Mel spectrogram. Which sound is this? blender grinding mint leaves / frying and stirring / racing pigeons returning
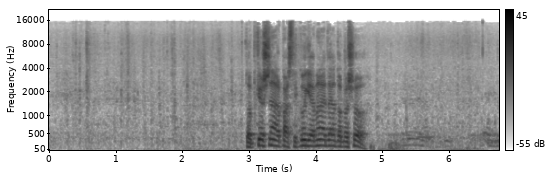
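racing pigeons returning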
